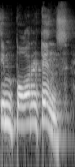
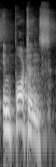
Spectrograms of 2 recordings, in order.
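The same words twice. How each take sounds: First: The R sound is pronounced in the word. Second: The R sound is silent in the word. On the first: The speaker calls it wrong. "you don't have to say importance" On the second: The speaker calls it right. "R is silent over here"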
